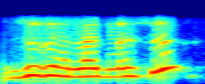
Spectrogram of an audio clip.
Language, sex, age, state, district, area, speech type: Kashmiri, female, 30-45, Jammu and Kashmir, Anantnag, rural, conversation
